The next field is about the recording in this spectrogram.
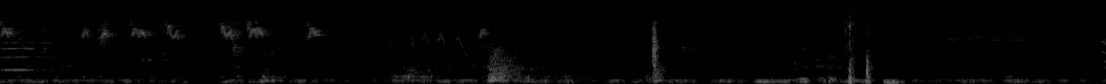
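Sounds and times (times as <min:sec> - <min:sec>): birds chirping: 0:00.0 - 0:08.4.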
